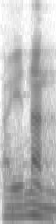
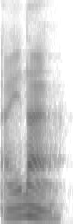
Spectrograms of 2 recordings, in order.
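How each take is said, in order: First: The word ends with a final n sound. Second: The word ends on an open vowel. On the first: It is read as written, without a pause form. The speaker calls it right. "jadi masih tetap ainan" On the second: It is read in the stopping form. The speaker calls it wrong. "jangan aina"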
